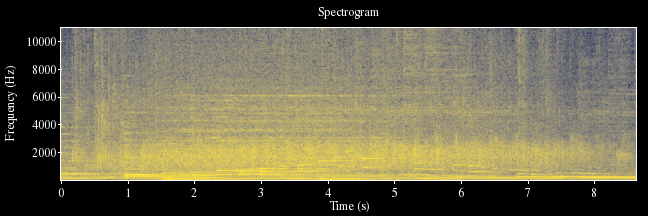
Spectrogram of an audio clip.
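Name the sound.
audience applauding loudly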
